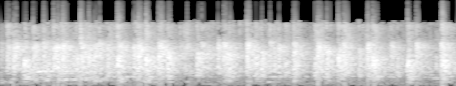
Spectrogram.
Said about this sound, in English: And the only reason why I asked for that applause, that will be the only entertainment you're going to get.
